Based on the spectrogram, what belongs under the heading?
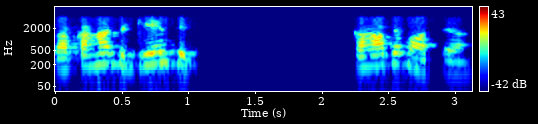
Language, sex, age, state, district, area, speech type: Hindi, male, 18-30, Madhya Pradesh, Jabalpur, urban, conversation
